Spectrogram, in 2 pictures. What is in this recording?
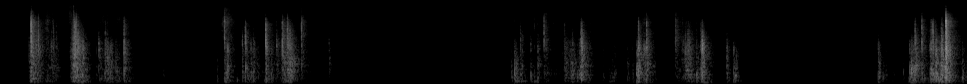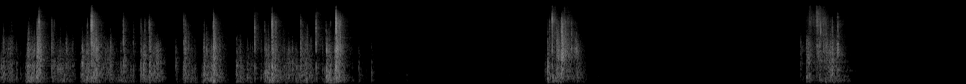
Handling Paper and flapping it
Handling a paper, flapping it, then doing a handing-the-paper-to-someone motion
wave, paper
